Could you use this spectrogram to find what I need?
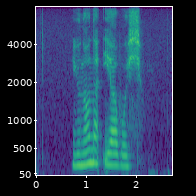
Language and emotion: Russian, neutral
